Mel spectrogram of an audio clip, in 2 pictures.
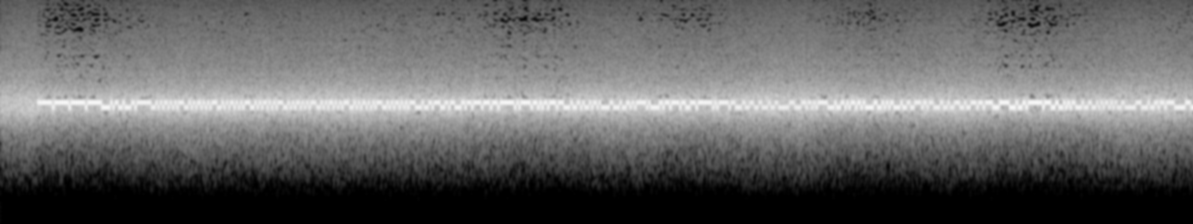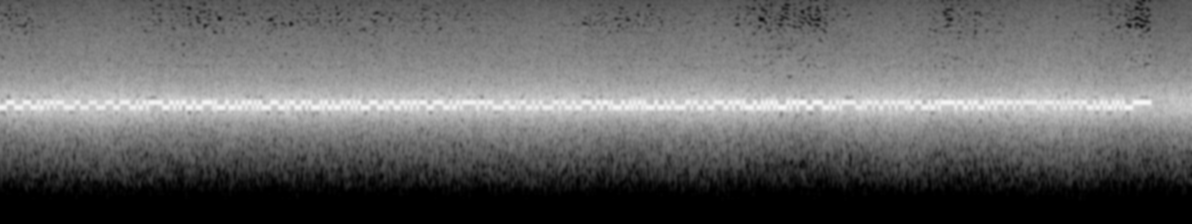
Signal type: RTTY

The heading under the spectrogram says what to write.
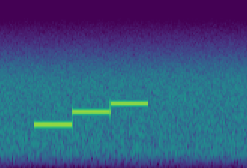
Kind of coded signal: telephone call progress tone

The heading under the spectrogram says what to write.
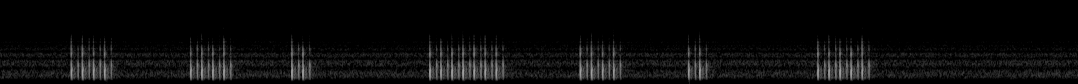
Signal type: pulse dialling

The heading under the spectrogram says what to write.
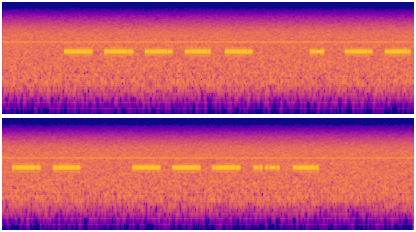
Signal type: Hellschreiber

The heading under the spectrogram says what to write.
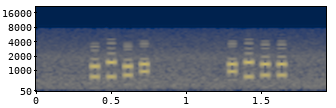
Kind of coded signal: DTMF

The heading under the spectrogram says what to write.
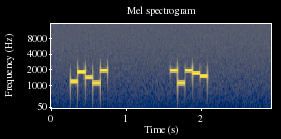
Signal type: five-tone selective call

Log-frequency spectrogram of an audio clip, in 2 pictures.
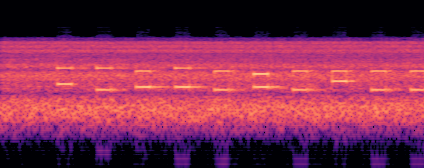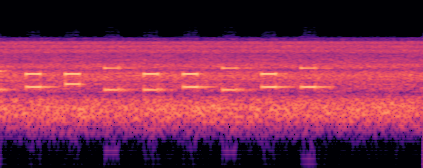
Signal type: DTMF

